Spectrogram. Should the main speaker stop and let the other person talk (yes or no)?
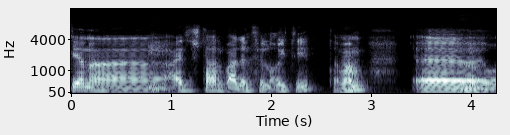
no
